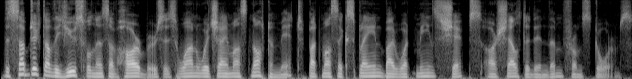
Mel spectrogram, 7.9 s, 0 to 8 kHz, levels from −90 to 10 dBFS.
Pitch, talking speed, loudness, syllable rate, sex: 110 Hz, 205 wpm, -20 LUFS, 4.9 syllables/s, male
